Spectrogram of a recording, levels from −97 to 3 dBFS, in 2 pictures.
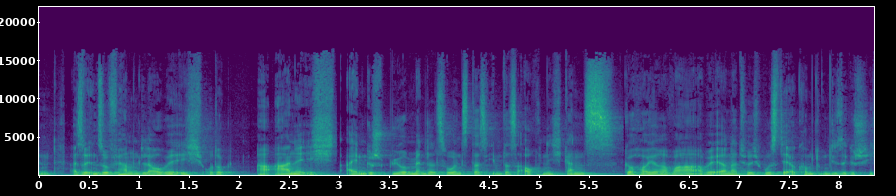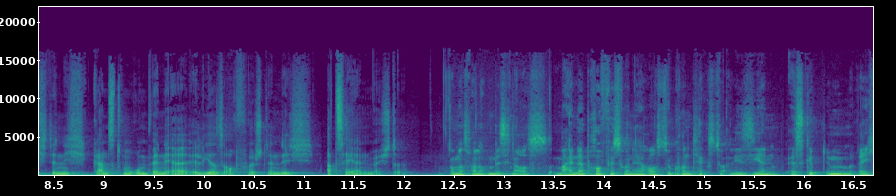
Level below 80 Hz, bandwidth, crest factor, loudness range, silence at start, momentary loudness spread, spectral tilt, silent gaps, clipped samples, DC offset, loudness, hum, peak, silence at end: -42 dBFS; 16 kHz; 18 dB; 4 LU; 0 s; 7 LU; -6 dB/octave; none; under 0.1%; under 0.1%; -28 LUFS; none; -10 dBFS; 0 s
